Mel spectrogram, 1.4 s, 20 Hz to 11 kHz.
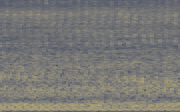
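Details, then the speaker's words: Refurbished Wolf PM-Quantum 35 mower, small single-cylinder fitted with a Toro muffler, nicer sound than before: steady, even idle with a soft exhaust note, no misses or knocks; normal idle. "Avec le pot de la Toro, il a vraiment un beau petit bruit,"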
